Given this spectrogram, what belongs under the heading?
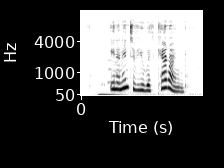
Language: English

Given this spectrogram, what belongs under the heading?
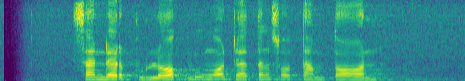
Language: Javanese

